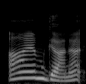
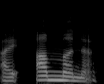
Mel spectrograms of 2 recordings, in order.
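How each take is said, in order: First: Each word is said fully and clearly. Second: The words are contracted and run together. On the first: "сначала он говорит четко" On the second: "он еще больше слепляет"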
